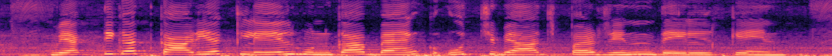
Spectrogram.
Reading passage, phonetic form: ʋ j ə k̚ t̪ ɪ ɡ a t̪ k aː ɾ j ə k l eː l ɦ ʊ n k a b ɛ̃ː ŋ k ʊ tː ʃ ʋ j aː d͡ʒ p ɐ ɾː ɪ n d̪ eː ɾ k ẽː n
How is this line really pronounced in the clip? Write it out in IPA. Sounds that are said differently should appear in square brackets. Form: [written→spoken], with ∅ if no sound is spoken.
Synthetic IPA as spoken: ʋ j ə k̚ t̪ ɪ ɡ [a→ə] t̪ k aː ɾ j ə k l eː l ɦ ʊ n k a b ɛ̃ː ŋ k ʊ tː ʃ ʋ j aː d͡ʒ p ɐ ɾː ɪ n d̪ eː [ɾ→l] k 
